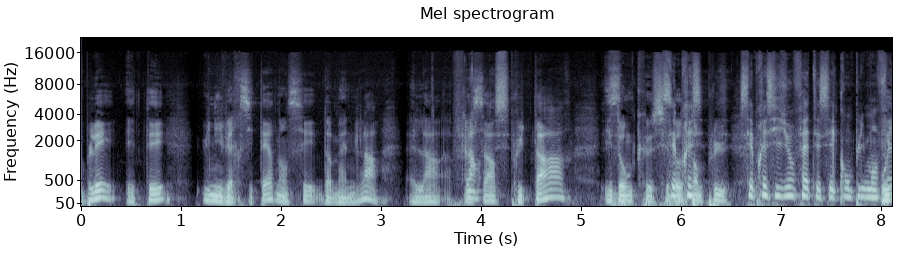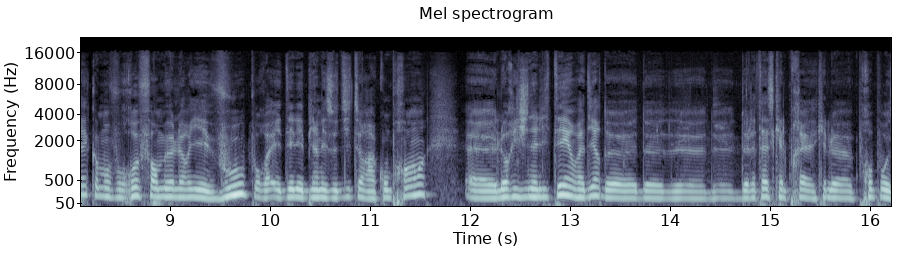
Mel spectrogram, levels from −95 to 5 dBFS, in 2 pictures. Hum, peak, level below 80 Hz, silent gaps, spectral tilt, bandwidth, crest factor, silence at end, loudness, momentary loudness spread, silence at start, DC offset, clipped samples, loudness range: none; -2 dBFS; -34 dBFS; none; -6 dB/octave; 17 kHz; 18 dB; 0 s; -21 LUFS; 8 LU; 0 s; under 0.1%; under 0.1%; 4 LU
